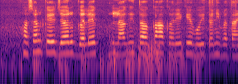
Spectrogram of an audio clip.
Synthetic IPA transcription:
fʰəsəlked͡ʒəɾɡəleklaːɡit̪akːãːkəɾekeɦoːit̪ənibət̪aːĩ

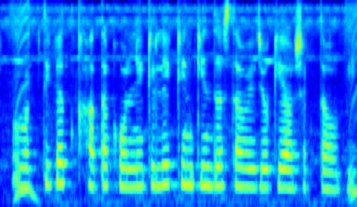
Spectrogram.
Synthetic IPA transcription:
ʋjɐkt̪ɪɡət̪kʰaːt̪akʰoːlnekeliekɪnkɪ̃nd̪əst̪aʋed͡ʒõkiaːʋəʃəkt̪aɦoɡiː

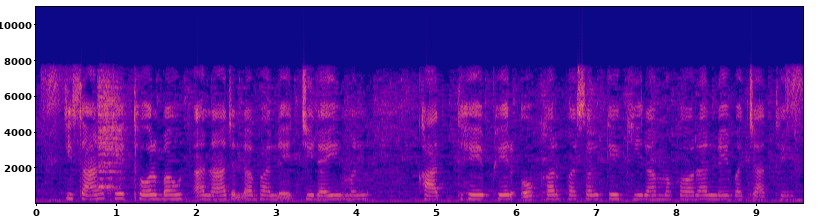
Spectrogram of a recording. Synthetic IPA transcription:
kɪsaːnket̪ʰoːɾbəɦʊt̪ənaːd͡ʒləbʱəlet͡ʃɪɾaːimən | kʰaːt̪ɦepʰɪɾoːkʰəɾpʰəsəlkekiɾaməkɔːɾalebət͡ʃaːt̪eː

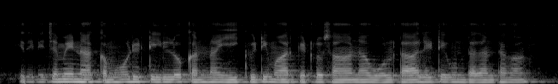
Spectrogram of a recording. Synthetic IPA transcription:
id̪inid͡ʒɐmɐjnaːkɐmoːɖiʈiːlːo̞ːkɐnːɐiːkʋiʈimaːɾkeʈloːsɐɦnɐoːlʈaːliʈiuɳʈɐd̪ɐɳʈɐɡaː

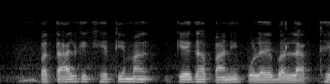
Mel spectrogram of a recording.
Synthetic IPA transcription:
pət̪alkekʰet̪imẽkeɡʱəpaːnipoləjbəɾlaɡt̪ʰe

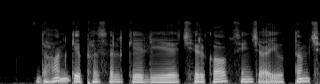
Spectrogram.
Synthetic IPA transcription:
d̪ʱaːnkepʰɐsəlkeliet͡ʃʰɪɾkaːwsɪ̃nt͡ʃa̰ːḭʊt̪ːəmt͡ʃʰ

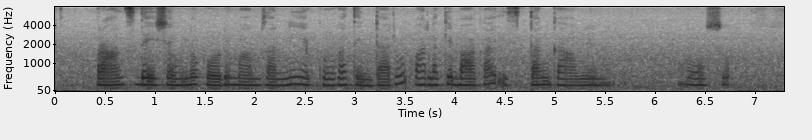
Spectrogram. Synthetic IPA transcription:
pɾaːnsd̪ɛːʃɐmlo̞ːkoːɽimaːmsaːnːiekːuʋɐɡaːt̪iɳʈa̰ːɾuʋaːɭːɐkibaːɡa̰ːʔḭsʈɐmɡaːmi | moːsṵ

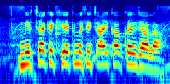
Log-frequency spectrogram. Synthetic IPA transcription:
mɪɾt͡ʃakekʰeːt̪mẽsɪt͡ʃaːikəb̚kəld͡ʒaːlaː

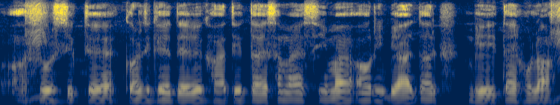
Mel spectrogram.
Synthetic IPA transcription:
əsuɾsik̚t̪ekəɾd͡ʒked̪ebekʰat̪iɾt̪əjsəməjsimaɔʊɾibjad͡ʒd̪əɾ | bʱit̪əjɦola

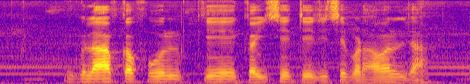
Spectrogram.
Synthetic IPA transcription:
ɡʊlaːbkapʰuːlkekɐiset̪eːd͡ʒisebɐɽ̤aːʋəld͡ʒaː

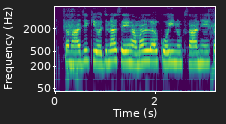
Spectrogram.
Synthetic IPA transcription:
sɐmaːd͡ʒɪkjoːd͡ʒnaseɦɐmənləkoːinʊksaːnɦɛ̃k

